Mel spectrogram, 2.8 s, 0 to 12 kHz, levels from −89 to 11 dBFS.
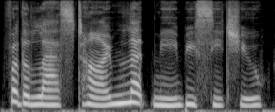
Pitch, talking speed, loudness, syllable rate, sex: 235 Hz, 175 wpm, -15 LUFS, 3.4 syllables/s, female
